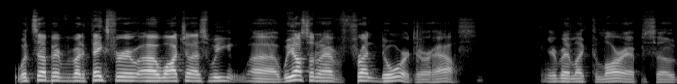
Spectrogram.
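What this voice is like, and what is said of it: Slightly off, under-the-weather voice. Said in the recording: “My voice is just a little whack.”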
